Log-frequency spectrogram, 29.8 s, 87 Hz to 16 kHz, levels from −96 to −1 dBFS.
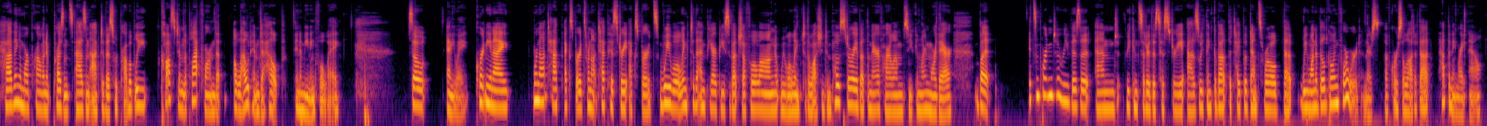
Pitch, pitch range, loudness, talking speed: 185 Hz, 170-205 Hz, -23 LUFS, 205 wpm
